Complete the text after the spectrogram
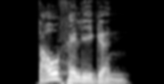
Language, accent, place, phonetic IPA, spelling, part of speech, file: German, Germany, Berlin, [ˈbaʊ̯ˌfɛlɪɡn̩], baufälligen, adjective, De-baufälligen.ogg
- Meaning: inflection of baufällig: 1. strong genitive masculine/neuter singular 2. weak/mixed genitive/dative all-gender singular 3. strong/weak/mixed accusative masculine singular 4. strong dative plural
